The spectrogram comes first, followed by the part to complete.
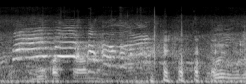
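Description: A child's high-pitched voice calling out, its pitch gliding up, over a steady low hum, with a few short clicks near the end.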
